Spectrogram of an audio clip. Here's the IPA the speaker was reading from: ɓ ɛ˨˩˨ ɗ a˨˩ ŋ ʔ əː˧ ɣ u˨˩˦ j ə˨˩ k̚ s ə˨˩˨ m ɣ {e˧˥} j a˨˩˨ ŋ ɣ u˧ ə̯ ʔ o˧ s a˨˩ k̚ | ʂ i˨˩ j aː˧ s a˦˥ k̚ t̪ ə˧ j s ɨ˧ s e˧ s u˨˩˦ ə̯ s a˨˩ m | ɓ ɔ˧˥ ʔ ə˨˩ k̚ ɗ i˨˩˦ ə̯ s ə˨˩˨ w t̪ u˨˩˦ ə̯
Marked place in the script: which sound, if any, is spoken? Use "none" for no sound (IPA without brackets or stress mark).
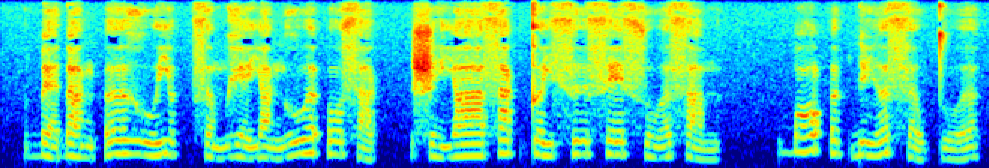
e˨˩˨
